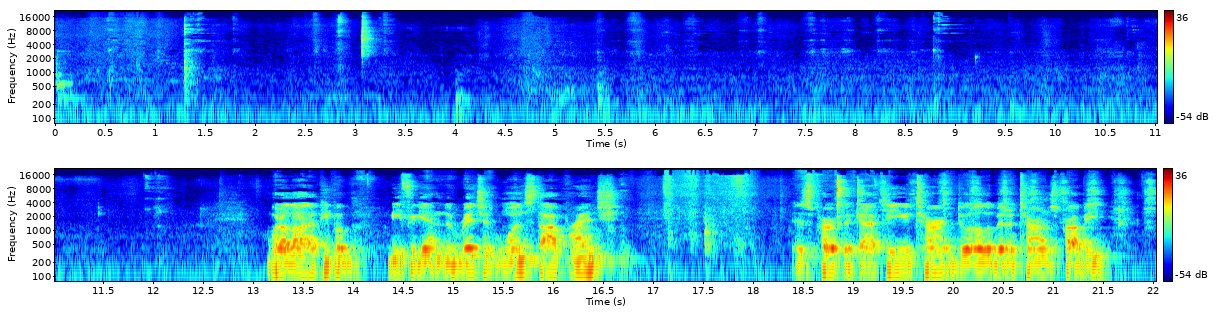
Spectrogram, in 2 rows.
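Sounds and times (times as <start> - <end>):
metal plumbing parts clinking: 6.5 - 12.7.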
